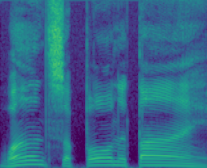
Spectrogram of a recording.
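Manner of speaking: rich, very slow, drawn-out, mysterious voice. Narrator reading a story voices the dragon's opening words, Red Gold Dragon's mysterious voice. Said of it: "he had a richly mysterious voice".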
